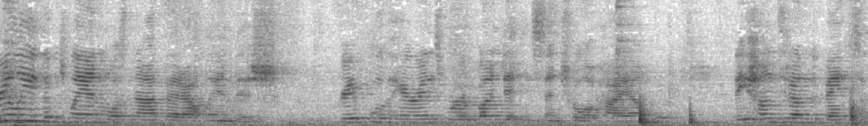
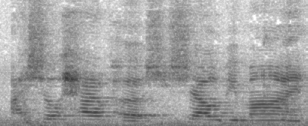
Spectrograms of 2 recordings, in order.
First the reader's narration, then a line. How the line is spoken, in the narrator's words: He said aloud in a bad English accent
